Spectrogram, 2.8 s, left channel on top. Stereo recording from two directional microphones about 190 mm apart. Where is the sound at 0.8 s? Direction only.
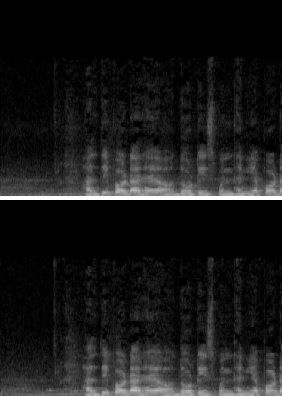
10° right (ahead or behind).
